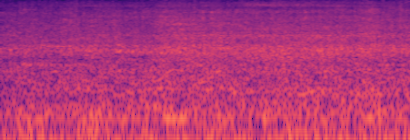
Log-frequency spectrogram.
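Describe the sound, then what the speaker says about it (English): An internal combustion engine runs close by with a steady, loud, continuous rumble and no change in pace. "Your beautiful internal combustion engine."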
